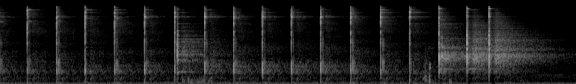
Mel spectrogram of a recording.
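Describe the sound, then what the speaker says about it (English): A hammer strikes a steel stud anchor with an impact-protected head into a drilled hole, about sixteen sharp metallic blows in a steady rhythm, the last few ringing longer, close and alone. "the stud anchor is driven straight into the hole with the hammer"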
